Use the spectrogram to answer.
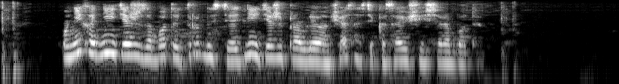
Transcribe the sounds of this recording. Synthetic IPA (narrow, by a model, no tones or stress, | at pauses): ʊnʲixɐdʲnʲiːtʲe̞ʐɨzɐbo̞t̪əjɪt̪ːɾud̪nəsʲtʲɪɐdʲnʲiɪtʲe̞ʐɨpɾɐblʲe̞mɨft͡ɕasnəsʲtʲɪkɐsajʉɕːɪjəsʲəɾɐbo̞t̪ɨ̥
